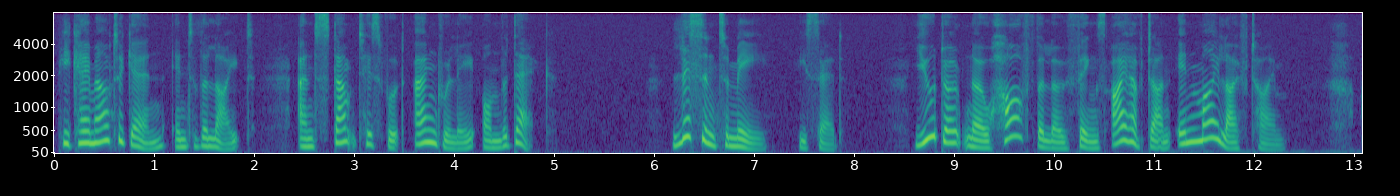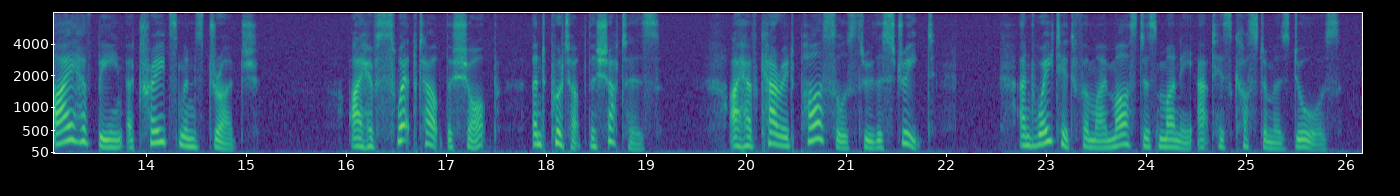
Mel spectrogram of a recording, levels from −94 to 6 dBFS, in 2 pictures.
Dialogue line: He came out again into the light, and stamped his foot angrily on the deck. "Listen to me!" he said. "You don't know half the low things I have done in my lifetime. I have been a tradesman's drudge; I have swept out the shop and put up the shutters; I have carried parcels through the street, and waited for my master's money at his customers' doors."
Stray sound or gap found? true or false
false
